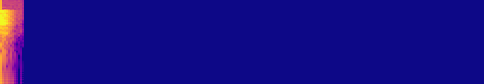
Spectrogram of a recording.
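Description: Near silence: dead digital silence in a pause between spoken words.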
